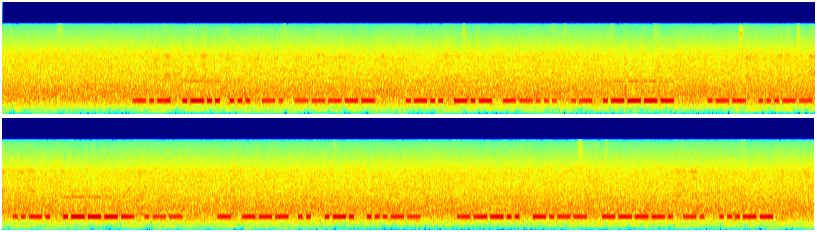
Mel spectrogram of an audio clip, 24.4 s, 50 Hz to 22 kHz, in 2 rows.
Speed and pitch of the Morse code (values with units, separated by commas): 20 wpm, 460 Hz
